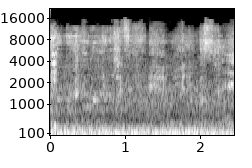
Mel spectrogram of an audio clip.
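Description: Steady low rumble of a moving car's road and wind noise, heard from inside the cabin.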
